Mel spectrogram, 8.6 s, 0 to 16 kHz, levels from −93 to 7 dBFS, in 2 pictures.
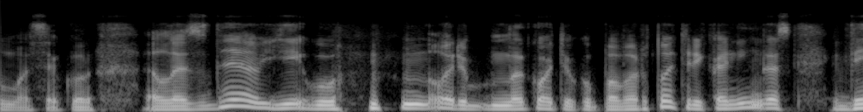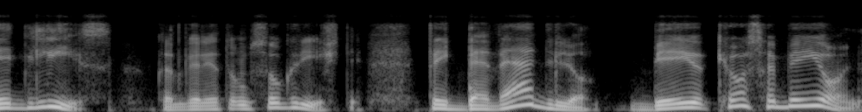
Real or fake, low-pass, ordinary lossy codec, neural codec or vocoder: fake; 7.2 kHz; Opus, 32 kbps; codec, 16 kHz, 4 kbps, X-Codec, HuBERT features, trained on balanced general audio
